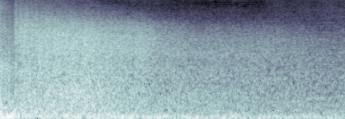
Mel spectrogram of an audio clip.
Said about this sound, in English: And now that I've arrived, I'm going to spread both of my arms out wide, pause briefly, wiggle my fingers and let the magic flow to the fingertips through my fleece and clap them together for a big thunder wave.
